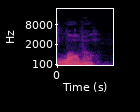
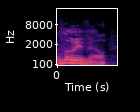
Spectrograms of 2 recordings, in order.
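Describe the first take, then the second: First: The name is squeezed into a short 'Lulvil' form. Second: The name is said fully, as 'Louie-ville'. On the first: The speaker calls it right. "it is basically L U L V I L" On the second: The speaker calls it wrong. "It's not Louisville"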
